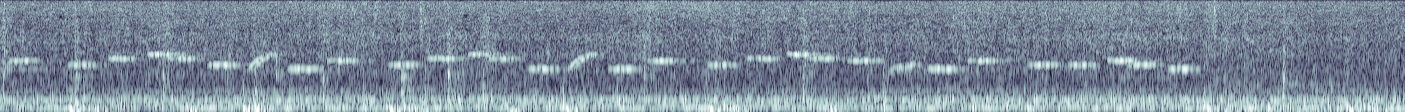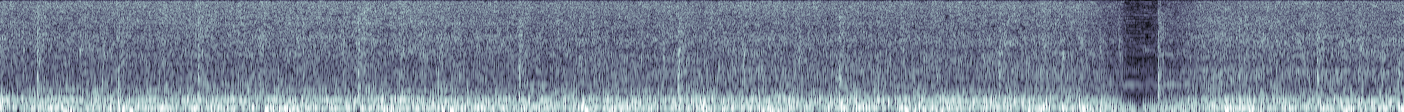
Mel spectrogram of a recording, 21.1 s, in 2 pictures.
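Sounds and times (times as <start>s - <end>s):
food sizzling in a pot: 0.0s - 21.0s
low steady rumble: 8.4s - 21.0s.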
